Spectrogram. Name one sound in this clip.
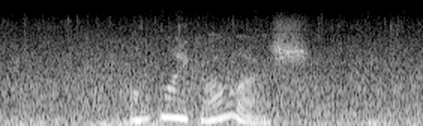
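A young woman speaks animatedly into a microphone.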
